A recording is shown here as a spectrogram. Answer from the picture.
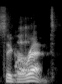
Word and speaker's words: cigarette: I was putting the emphasis on the last syllable when it belongs on the first syllable in typical American accent.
